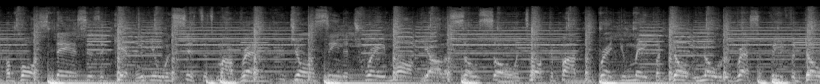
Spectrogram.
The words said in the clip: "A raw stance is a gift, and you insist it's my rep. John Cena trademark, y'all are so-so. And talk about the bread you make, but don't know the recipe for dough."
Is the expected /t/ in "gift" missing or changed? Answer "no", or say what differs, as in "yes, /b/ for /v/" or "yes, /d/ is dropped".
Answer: yes, /t/ is dropped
